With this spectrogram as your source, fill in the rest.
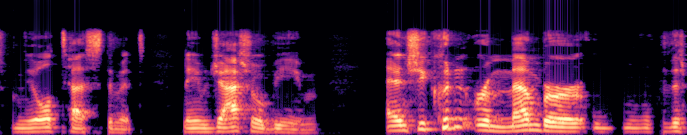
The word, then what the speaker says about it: Jashobeam: So I jokingly said, well, So just imagine me sitting there with two laser guns going pew pew pew as Jashobeam.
